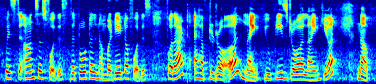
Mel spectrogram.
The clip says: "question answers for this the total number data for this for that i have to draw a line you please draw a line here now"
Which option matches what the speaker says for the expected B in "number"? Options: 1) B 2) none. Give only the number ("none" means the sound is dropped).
1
